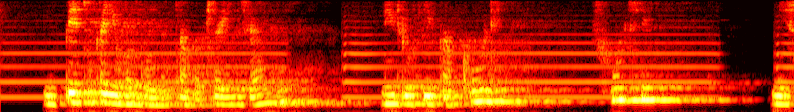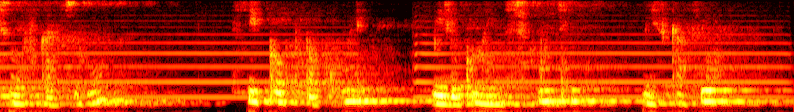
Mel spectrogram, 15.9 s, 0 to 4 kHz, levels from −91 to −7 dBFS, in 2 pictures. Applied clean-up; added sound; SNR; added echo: none; Trumpet; 18 dB; reverberation time 1.9 s.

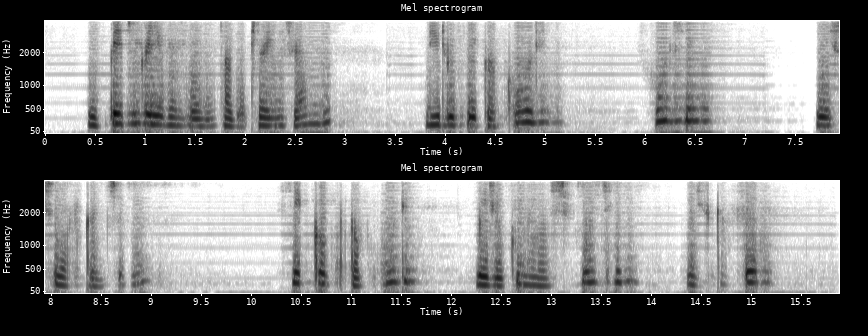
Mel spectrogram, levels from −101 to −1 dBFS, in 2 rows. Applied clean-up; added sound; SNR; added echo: neural separator model SepFormer WHAMR!.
